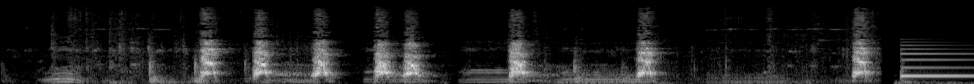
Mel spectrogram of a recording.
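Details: Purebred Jindo dogs met on Jindo island give a run of about eight sharp, loud barks in irregular bursts, some in quick pairs, with softer whines or murmurs between them and a short musical tone at the very end.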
